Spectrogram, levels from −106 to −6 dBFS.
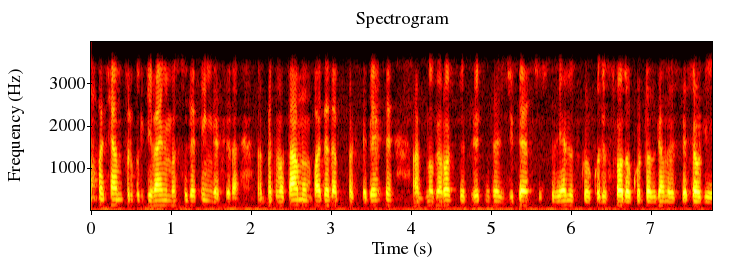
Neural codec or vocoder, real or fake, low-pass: codec, 44.1 kHz, 7.8 kbps, Pupu-Codec; fake; 3.6 kHz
